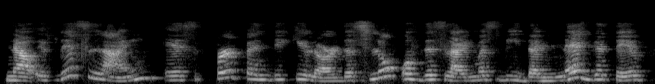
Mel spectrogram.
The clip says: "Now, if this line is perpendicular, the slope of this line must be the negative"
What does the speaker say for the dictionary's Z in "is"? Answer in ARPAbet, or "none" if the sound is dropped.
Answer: S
